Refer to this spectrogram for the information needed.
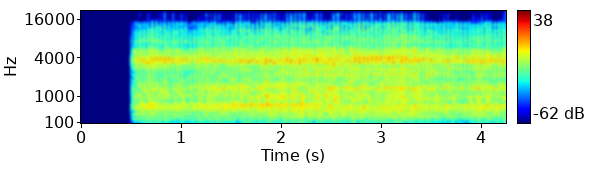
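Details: VW Scirocco 1.4 TSI petrol engine running with a fast, bright metallic ticking and rattle: abnormal engine noise, cause unknown.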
